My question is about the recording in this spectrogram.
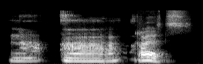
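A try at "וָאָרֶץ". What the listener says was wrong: Wah, bukan nah itu.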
